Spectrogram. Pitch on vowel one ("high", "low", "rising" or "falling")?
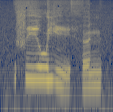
high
